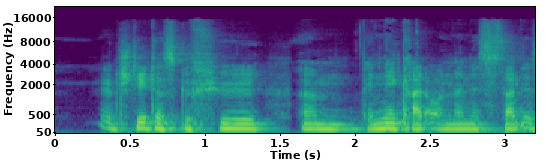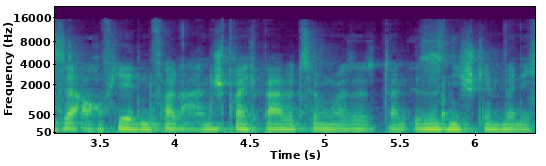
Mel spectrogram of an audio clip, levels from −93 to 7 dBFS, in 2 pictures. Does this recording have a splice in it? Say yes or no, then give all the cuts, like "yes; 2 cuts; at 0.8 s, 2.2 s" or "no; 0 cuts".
yes; 1 cut; at 1.5 s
